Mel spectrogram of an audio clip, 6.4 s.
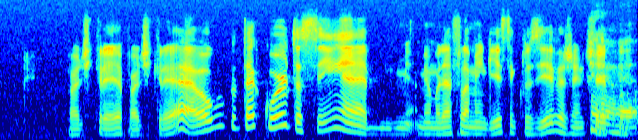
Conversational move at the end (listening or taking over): listening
